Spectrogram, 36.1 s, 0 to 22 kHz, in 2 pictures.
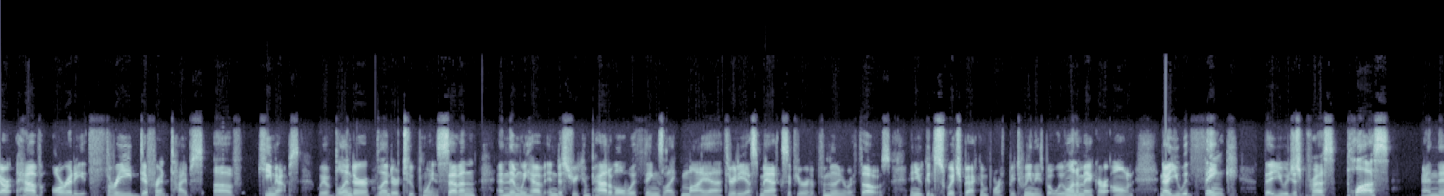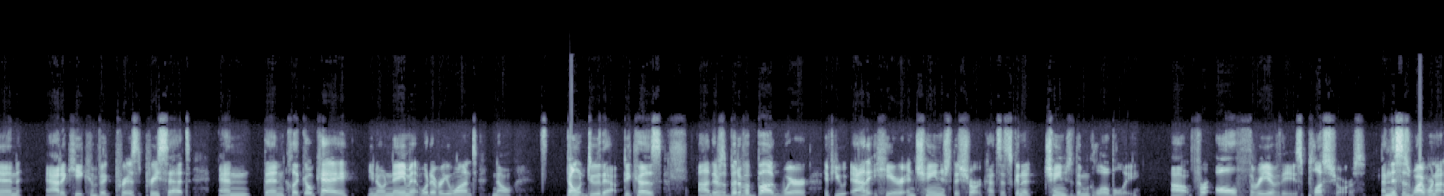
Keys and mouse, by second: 0.4-14.0 drag, 16.7-26.4 drag, 33.9-35.5 drag.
